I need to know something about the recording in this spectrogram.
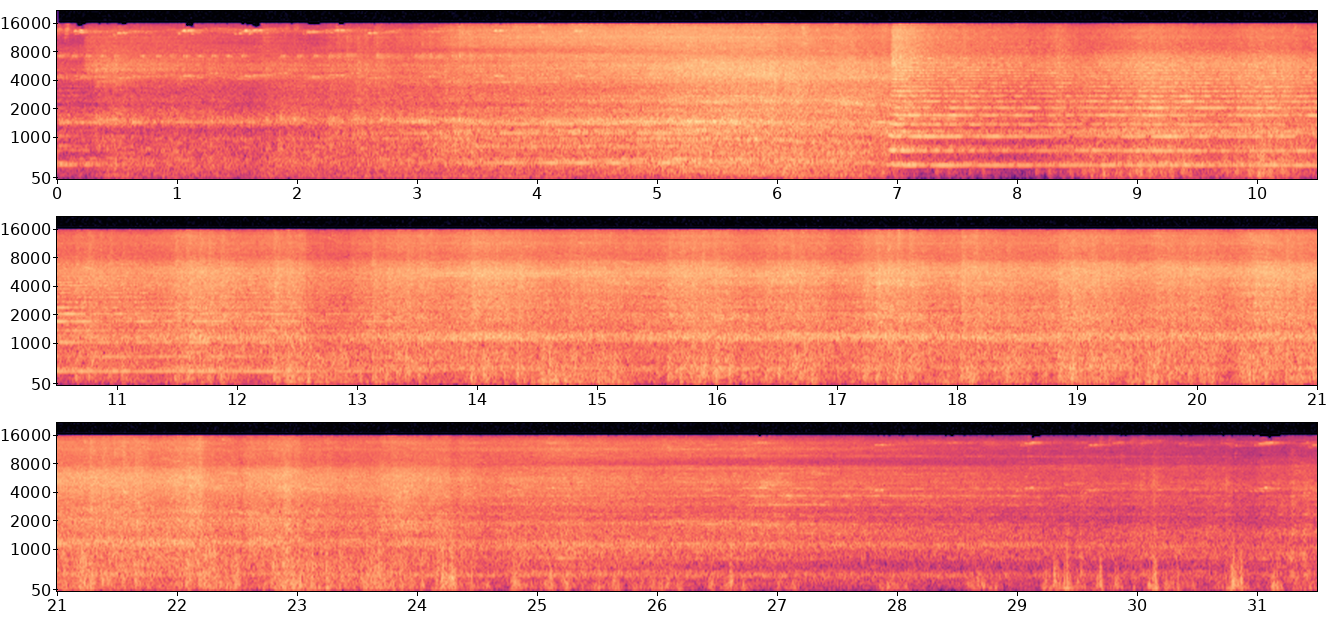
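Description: Express passenger train running through a station at full speed: the locomotive horn blows a long blast as it approaches, sounds again louder about seven seconds in and holds for several seconds, then the wheels clatter rapidly over the rail joints as the coaches rush past, the clatter thinning near the end.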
